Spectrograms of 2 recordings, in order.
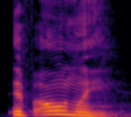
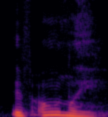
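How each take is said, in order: First: Said in the usual way. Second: Fading lament. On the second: Acted.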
